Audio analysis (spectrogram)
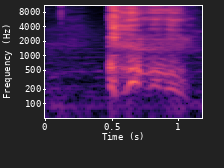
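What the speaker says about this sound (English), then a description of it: "Actually, I had to clear my throat." A man clears his throat once, a short rough burst up close that fades after about half a second into quiet.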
